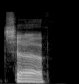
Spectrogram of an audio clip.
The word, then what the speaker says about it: Chef: I said chef. Chef. Green Chef. Uh-huh. Okay. – All right. – Yeah, I wasn't sure why it was sounding weird, but I forgot you pronounce it like SH.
